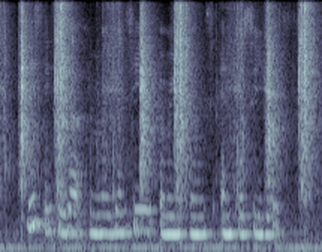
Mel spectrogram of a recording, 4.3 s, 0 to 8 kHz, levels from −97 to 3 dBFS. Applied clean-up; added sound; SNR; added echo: none; Camera; -2 dB; none.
